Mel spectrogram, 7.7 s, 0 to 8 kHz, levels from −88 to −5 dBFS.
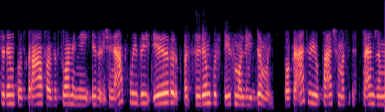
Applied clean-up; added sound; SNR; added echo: neural mask model Resemble Enhance denoiser.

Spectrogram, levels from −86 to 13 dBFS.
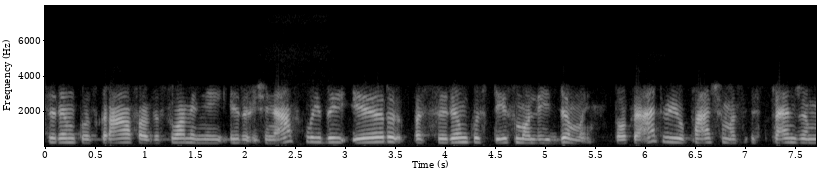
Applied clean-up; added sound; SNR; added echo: none; none; none; none.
